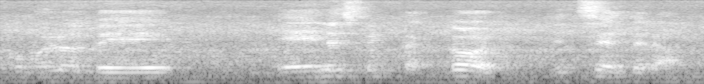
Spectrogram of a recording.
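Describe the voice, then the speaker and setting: Audible room echo and noticeable background noise accompany the woman as she speaks. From Colombia, Puerto Tejada, Cauca (Afro-Colombian Pacific). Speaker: student, friend of the presenter. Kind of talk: spoken comment at a thesis defense. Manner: hesitant, many fillers.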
